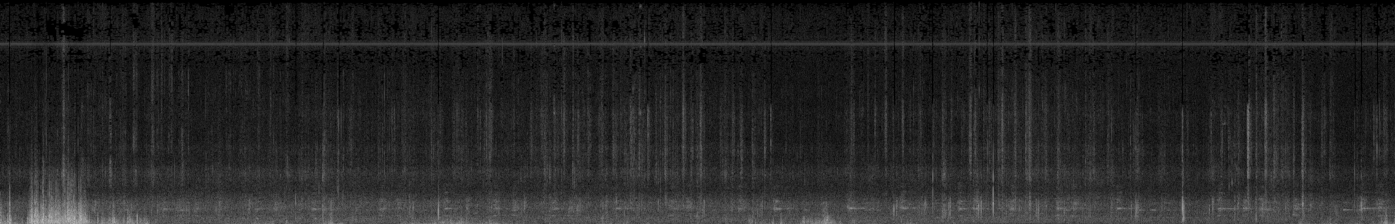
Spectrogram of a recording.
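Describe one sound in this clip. Footsteps crunch on thin snow at a steady walking pace.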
